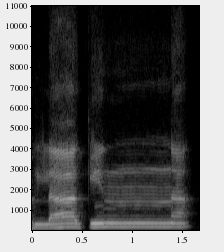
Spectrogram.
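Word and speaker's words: لكن: will be wrong so remember luck in this alif will be silent so um another example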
